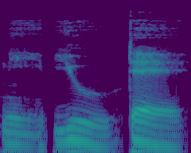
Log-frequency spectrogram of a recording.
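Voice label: "niyute", concatenated syllables; Affixing experiment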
